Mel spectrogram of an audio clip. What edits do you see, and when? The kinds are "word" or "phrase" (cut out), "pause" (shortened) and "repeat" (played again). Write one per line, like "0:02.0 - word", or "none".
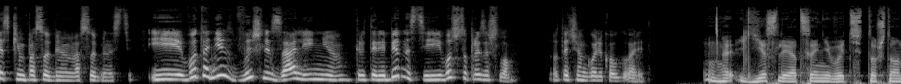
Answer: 0:01.4 - pause

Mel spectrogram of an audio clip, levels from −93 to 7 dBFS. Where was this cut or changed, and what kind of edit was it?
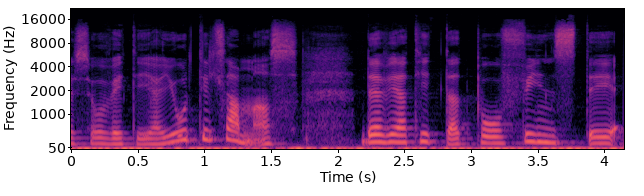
none

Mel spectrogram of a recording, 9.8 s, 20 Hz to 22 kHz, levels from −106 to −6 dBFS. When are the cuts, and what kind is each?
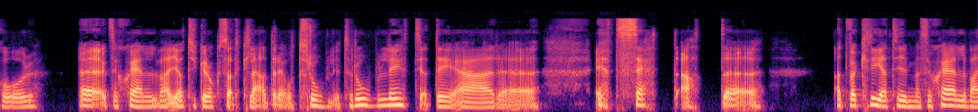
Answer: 0:01.1 - phrase
0:04.3 - phrase

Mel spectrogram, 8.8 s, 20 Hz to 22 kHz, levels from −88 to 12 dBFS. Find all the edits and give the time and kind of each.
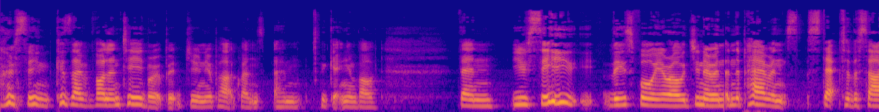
0:01.5 - word
0:02.6 - word
0:03.2 - word
0:07.2 - word

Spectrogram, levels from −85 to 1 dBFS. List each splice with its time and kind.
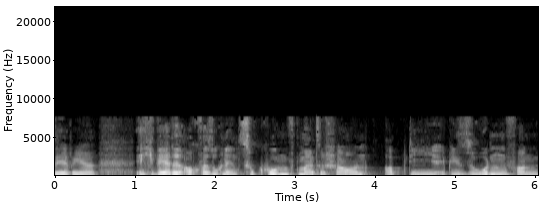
0:01.0 - pause

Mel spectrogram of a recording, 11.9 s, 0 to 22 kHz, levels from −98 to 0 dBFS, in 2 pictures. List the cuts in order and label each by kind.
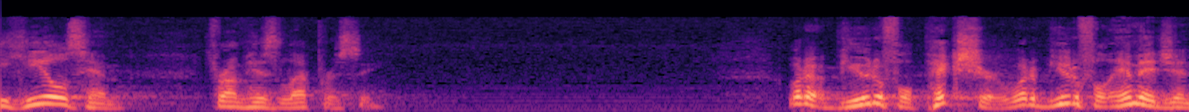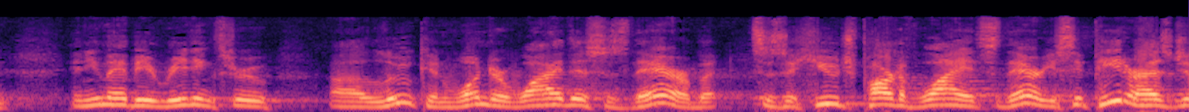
0:04.1 - word
0:09.7 - word

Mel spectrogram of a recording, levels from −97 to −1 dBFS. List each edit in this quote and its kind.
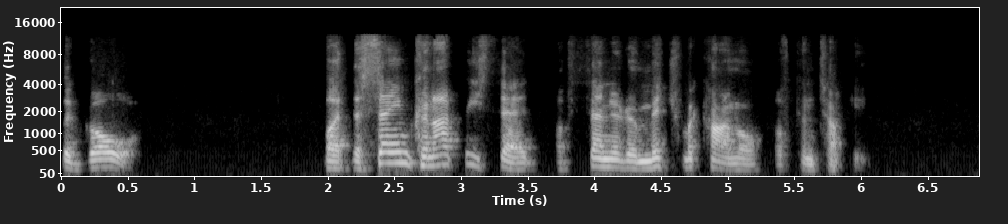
0:03.6 - pause
0:05.3 - pause

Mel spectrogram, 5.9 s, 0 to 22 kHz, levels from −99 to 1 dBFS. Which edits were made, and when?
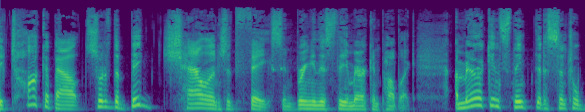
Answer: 0:02.4 - word

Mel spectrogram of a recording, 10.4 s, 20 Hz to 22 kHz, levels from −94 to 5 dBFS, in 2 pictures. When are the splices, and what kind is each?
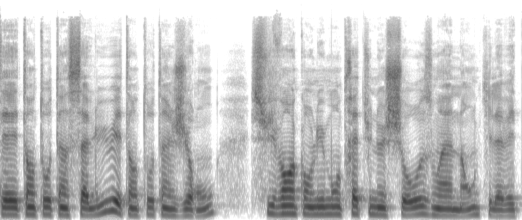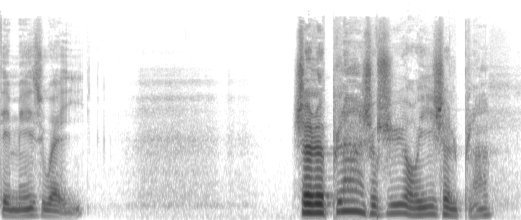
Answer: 0:09.0 - word

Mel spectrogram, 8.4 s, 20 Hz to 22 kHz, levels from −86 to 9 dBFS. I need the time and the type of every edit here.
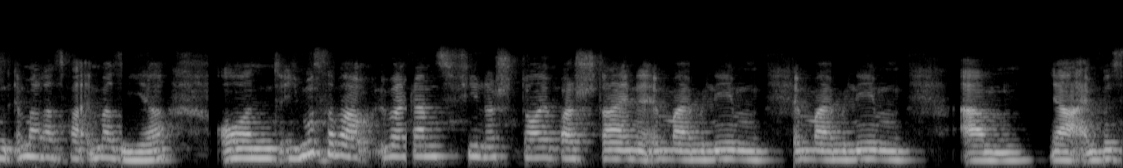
0:00.9 - word
0:01.6 - pause
0:03.1 - word
0:06.0 - repeat

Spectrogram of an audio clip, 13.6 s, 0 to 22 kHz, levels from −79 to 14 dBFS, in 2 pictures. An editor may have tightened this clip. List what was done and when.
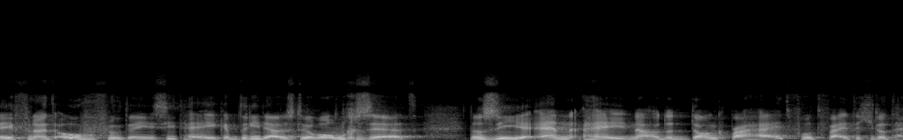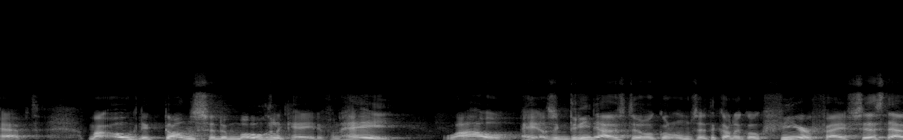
0:07.8 - word

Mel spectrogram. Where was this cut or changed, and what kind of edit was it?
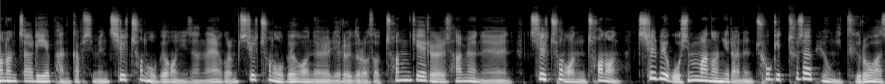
0:05.6 - word

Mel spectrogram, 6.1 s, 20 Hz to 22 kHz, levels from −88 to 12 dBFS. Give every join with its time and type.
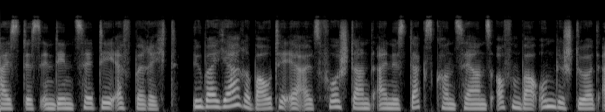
0:01.8 - pause

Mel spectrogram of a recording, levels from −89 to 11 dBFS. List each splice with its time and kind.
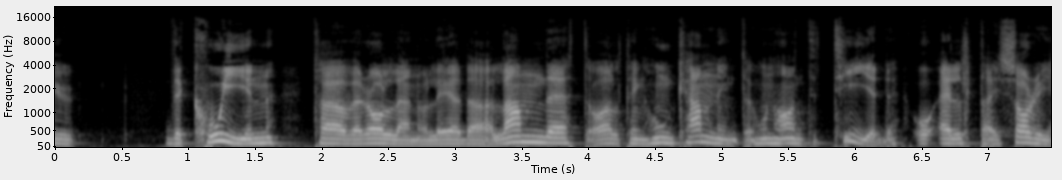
0:06.4 - pause

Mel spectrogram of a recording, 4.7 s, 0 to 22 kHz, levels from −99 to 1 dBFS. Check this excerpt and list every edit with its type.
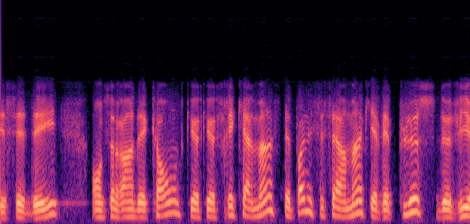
0:02.0 - repeat

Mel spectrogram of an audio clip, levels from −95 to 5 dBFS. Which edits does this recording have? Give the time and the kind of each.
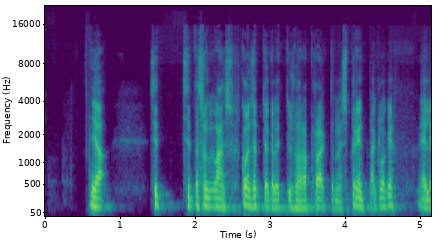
0:03.8 - word

